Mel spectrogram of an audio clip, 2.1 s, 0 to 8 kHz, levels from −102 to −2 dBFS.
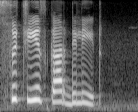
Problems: none marked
